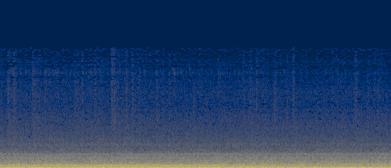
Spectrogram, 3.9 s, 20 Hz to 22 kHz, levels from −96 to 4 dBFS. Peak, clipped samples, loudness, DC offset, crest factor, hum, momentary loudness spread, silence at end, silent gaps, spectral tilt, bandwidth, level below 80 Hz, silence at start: -8 dBFS; under 0.1%; -21 LUFS; under 0.1%; 12 dB; none; 2 LU; 0 s; none; -11 dB/octave; 4.1 kHz; -24 dBFS; 0 s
